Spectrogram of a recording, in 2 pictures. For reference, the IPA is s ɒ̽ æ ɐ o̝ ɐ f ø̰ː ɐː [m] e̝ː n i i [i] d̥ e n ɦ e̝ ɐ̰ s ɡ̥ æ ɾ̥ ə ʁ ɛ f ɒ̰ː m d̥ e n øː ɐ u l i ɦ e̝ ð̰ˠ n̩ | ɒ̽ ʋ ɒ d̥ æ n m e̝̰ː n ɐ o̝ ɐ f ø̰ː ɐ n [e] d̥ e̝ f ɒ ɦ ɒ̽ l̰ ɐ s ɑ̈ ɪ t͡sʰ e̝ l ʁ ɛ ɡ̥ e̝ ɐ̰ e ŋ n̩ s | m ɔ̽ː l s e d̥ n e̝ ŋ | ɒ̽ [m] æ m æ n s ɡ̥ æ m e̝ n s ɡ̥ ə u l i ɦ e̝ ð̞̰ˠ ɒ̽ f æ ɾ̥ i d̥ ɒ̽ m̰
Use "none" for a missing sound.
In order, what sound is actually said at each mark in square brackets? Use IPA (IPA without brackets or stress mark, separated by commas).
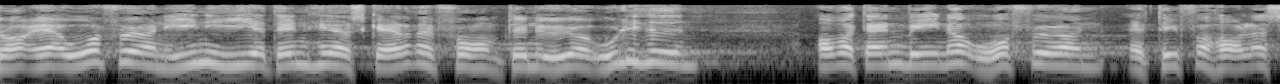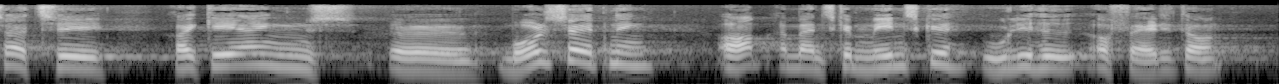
n, æ, æ, m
